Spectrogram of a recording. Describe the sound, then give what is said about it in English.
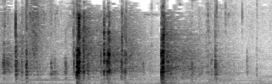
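A table shakes and knocks during a card reading, giving a few irregular, fairly faint hollow wooden thunks and taps. “y'all might have heard the table shaking”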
